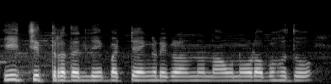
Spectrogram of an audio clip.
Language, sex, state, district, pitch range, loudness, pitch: Kannada, male, Karnataka, Bangalore, 185-190 Hz, -17 LUFS, 190 Hz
